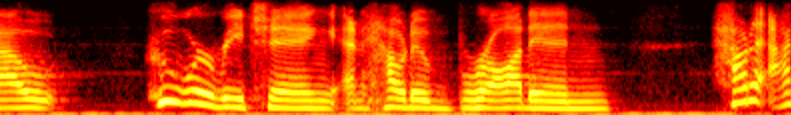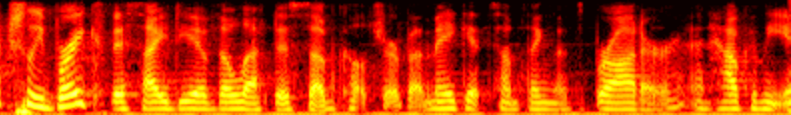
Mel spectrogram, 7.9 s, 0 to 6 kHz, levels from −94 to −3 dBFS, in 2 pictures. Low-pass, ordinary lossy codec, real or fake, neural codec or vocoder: 5.4 kHz; Opus, 24 kbps; real; none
